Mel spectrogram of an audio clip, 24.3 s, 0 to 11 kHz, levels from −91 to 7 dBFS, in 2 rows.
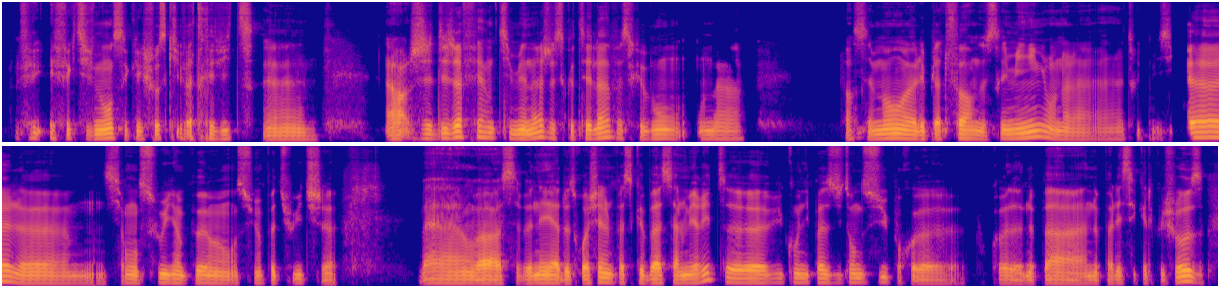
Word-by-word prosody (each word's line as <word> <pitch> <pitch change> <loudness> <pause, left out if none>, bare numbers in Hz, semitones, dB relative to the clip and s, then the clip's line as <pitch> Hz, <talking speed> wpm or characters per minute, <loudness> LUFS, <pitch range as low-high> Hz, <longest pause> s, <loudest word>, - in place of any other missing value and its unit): Effe - - -13 0.2
effectivement, 100 +2 +1
c'est 110 - -5
quelque 90 - -5
chose - - -1
qui - - -7
va - - +1
très - - -4
vite. 95 +2 -6
Hem, 85 -1 -2 0.7
alors 95 +1 +2
j'ai 100 +1 -1
déjà 110 +6 +4
fait 135 0 -4
un 120 -2 0
petit 110 - -9
ménage 100 +6 +3
de 110 - -4
ce 100 - -9
côté-là 100 +5 +1
parce 105 -6 -8
que - - -5
bon, 100 +2 0 0.2
on 95 +1 -2
a 90 -1 -5 1.0
forcément, 100 +2 +3
heu, 95 - +4
les 90 0 +2
plateformes 95 +1 +1
de 85 - 0
streaming, 110 - +2
on 100 -7 0
a 85 - -1
la 80 0 -6
a 80 0 -12
la 85 - -12
truc - - -19
musicale, 125 -1 +3
hem. 85 -1 -1
Si - - -10
on 95 -1 +1
souille 95 +2 0
un 90 - +2
peu 90 +1 0
en 85 -2 0
on - - -4
suit - - -5
un 85 - -5
peu - - -2
Twitch, 95 -1 -5
heu, 75 0 -3 0.8
bah, 85 0 0
on 85 0 +2
va 85 0 +5
s'abonner 85 +3 +1
à 90 - +6
2-3 85 0 +1
chaînes 105 +2 +2
parce - - -3
que - - -2
bah 90 - +5
ça 90 - -2
le 90 - +2
mérite, 135 - 0
heu, 95 -2 +4
vu 95 +2 -9
qu'on 100 0 -3
y 95 - -3
passe 95 -2 -1
du 90 -1 -10
temps 100 - -2
dessus 100 +3 -5
pourquoi, - - -6
heu, 80 -1 -3 0.3
pourquoi, 85 - -5
heu, 80 -1 -1
ne 80 - -3
pas 80 -2 -1
ne 80 +1 -2
pas - - -8
laisser 85 -1 -6
quelque - - -10
chose 115 -4 +3
90 Hz, 205 wpm, -21 LUFS, 85-100 Hz, 1.0 s, à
